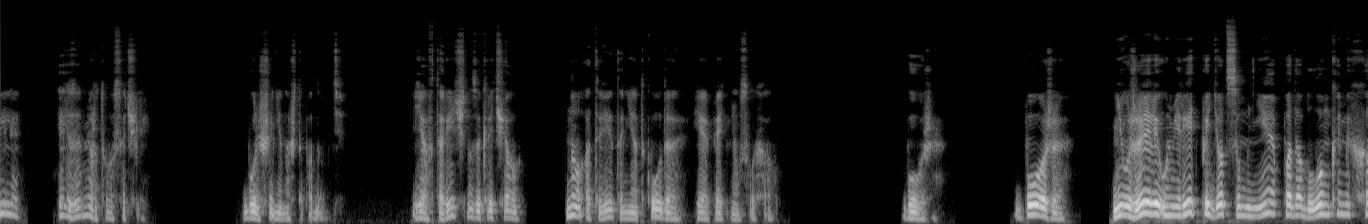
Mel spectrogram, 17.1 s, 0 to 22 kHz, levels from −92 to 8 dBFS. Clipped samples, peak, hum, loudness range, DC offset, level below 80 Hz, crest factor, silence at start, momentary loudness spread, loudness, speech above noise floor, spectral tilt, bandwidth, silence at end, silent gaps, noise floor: under 0.1%; -4 dBFS; none; 14 LU; under 0.1%; -60 dBFS; 20 dB; 0 s; 20 LU; -22 LUFS; 55 dB; -7.5 dB/octave; 11.5 kHz; 0 s; 0.35-0.66 s, 1.94-2.94 s, 6.58-7.06 s, 9.87-11.26 s, 11.94-12.63 s, 13.50-13.86 s; -77 dBFS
